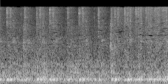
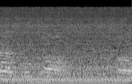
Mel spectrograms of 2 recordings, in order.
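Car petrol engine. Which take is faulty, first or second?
first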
